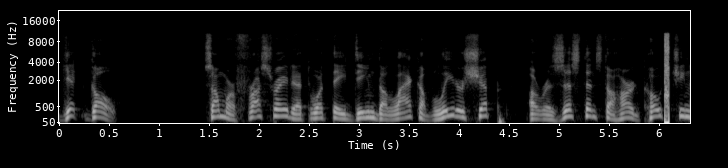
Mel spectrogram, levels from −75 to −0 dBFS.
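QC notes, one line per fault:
6.06 to 6.12 s, file tags played as audio: near the end of the speech a harsh, loud rasp cuts in with hard edges, leaning to one side and then dropping to dead silence, about 60 ms in all. A block of metadata was decoded as sample data. Its text bytes form a lopsided, buzzy waveform offset from zero, and the zero padding that follows reads as digital silence, which gives the static burst and abrupt gap.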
